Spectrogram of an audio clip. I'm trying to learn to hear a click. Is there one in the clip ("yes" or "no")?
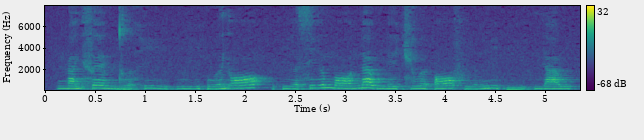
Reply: no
